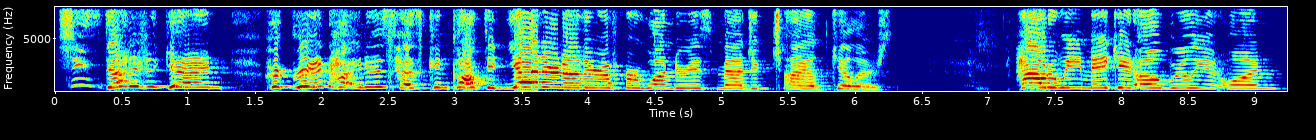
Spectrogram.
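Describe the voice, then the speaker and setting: A woman's voice: very high voice, lively intonation, measured pace, sharp tone, pitched above the performer's own voice, full character voice. A woman voicing a crowd of fawning female witches who chant their eager agreement. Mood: gloating.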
